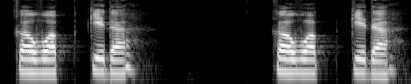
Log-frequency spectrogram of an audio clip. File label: "kvwvpketv", Muscogee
